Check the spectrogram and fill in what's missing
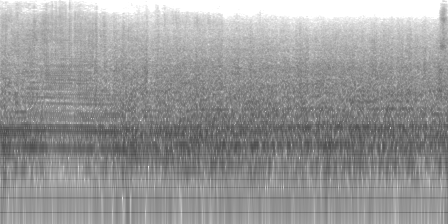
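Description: ARCA West stock cars racing on a short oval track, engines roaring in a dense continuous drone that swells slightly as the pack passes, loud and sustained with no voices.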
